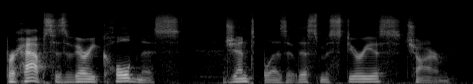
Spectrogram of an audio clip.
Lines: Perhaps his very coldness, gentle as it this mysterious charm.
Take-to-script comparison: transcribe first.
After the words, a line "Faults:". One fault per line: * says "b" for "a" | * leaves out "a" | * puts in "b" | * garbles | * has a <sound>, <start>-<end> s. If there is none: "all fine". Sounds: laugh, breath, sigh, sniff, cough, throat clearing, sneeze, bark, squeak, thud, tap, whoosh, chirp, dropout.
Perhaps his very coldness, gentle as it this mysterious charm.
Faults:
* has a dropout, 2.5-2.6 s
